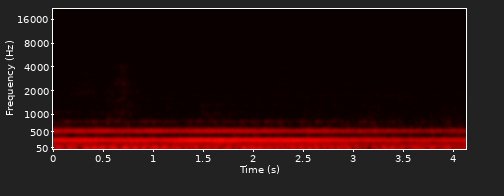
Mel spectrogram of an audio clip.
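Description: Alto saxophone holding one long, quiet note, steady in pitch.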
